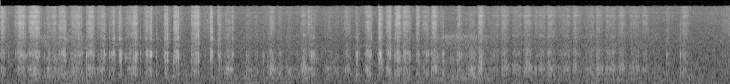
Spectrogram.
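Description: A graphite pencil draws strokes on a white paper sketchbook page, scratching the paper surface. A quick run of short, dry, bright scratching strokes gives way to steadier, softer rubbing toward the end.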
